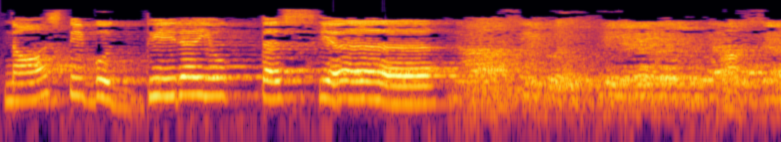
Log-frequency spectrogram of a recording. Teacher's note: After buddhi, that ra has to be pronounced full. It is not half, okay?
